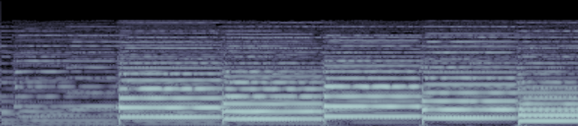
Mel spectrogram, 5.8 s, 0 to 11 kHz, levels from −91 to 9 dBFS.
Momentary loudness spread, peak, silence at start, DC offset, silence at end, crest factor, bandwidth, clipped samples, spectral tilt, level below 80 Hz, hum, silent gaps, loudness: 14 LU; -4 dBFS; 0 s; under 0.1%; 0 s; 14 dB; 6.6 kHz; under 0.1%; -7 dB/octave; -46 dBFS; none; none; -17 LUFS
